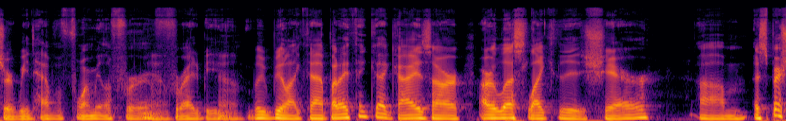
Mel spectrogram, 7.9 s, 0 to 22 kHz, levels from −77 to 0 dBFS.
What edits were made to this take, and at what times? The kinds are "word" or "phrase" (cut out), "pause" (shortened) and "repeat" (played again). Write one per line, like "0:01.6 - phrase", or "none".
0:01.8 - phrase
0:04.7 - pause

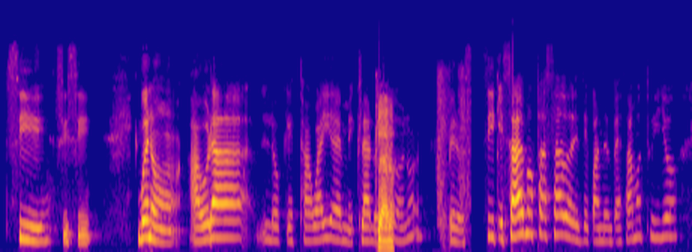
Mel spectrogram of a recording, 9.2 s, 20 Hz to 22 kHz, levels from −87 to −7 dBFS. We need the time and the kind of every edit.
0:06.3 - word

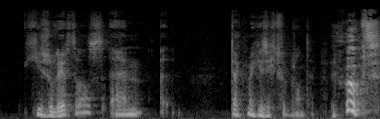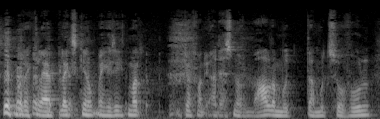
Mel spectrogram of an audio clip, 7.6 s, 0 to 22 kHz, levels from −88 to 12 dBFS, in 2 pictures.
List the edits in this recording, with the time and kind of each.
none

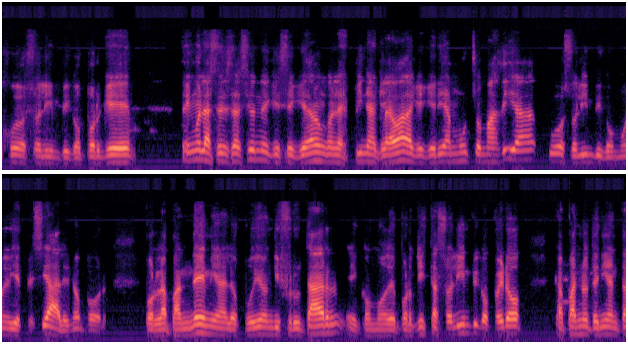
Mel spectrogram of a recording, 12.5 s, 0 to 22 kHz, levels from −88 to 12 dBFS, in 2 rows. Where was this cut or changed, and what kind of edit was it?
none

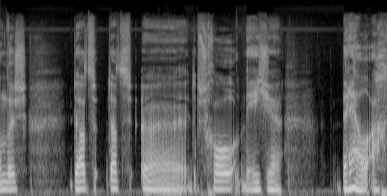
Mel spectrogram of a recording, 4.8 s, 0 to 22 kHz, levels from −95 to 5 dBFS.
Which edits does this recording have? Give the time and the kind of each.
0:01.3 - pause
0:02.4 - word
0:02.9 - word

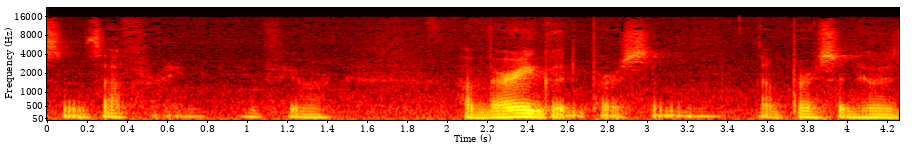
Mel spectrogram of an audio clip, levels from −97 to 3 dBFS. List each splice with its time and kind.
none

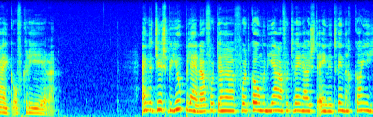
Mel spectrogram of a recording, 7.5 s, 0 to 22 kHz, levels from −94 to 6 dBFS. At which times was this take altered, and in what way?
none

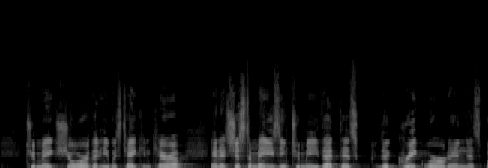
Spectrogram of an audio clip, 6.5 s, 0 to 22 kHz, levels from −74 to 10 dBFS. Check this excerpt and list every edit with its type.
none

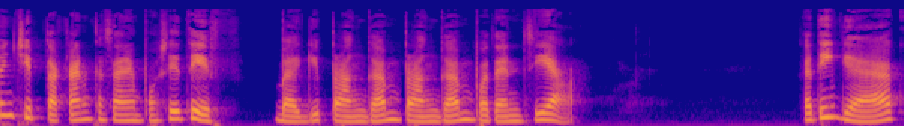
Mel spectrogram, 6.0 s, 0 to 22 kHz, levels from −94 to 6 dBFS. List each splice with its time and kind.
0:02.7 - repeat

